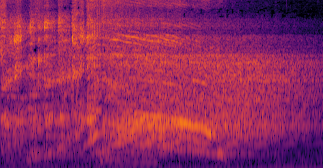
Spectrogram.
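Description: Upbeat children's cartoon music played back through a device's speaker. It includes a long sliding note that falls in pitch, then the music fades out near the end.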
